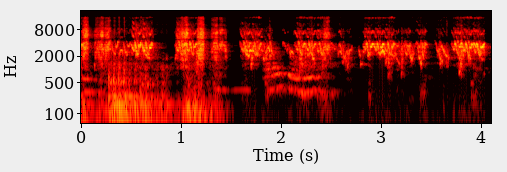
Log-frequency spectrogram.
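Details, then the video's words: Pet budgie making mating sounds: a dense, raspy chattering warble of quick squeaks and chirps, with some low rumbling noise at the start. "budgie chirping sound|budgies mating sounds|budgie beautiful voice"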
